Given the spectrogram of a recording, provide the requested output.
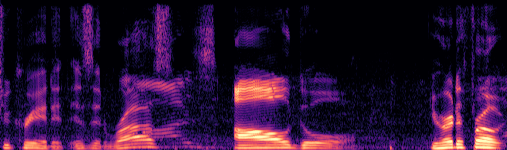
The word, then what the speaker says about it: Ra's al Ghul: Ra's al Ghul. You heard it from... R-A apostrophe S is pronounced Ra's. There's no S-H in there.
